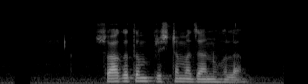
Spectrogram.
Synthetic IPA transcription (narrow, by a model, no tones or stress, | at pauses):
swaɡʌt̪ʌmprisʈʌmad͡zanuɦola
